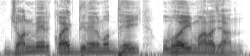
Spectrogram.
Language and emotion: Bengali, neutral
